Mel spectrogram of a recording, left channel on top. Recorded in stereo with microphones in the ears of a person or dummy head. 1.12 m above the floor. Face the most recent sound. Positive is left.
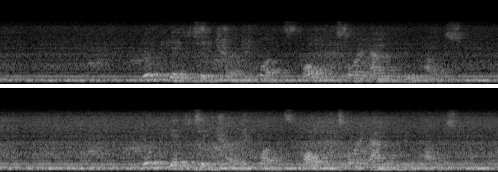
turn(degrees=-25)  # may be behind; listen again after turning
